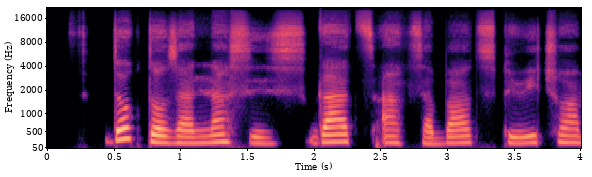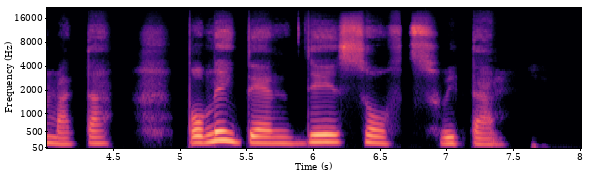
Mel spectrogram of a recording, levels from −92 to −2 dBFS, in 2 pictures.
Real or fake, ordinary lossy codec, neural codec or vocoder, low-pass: fake; none; autoencoder, 48 kHz, 32 numbers a frame, DAC-VAE, trained on Japanese speech; none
